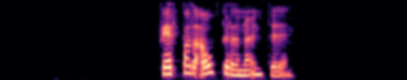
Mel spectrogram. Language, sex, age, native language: Icelandic, female, 30-39, Icelandic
